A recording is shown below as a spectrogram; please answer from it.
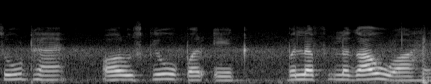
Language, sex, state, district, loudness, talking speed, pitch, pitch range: Hindi, female, Haryana, Charkhi Dadri, -19 LUFS, 140 wpm, 220 Hz, 205-230 Hz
